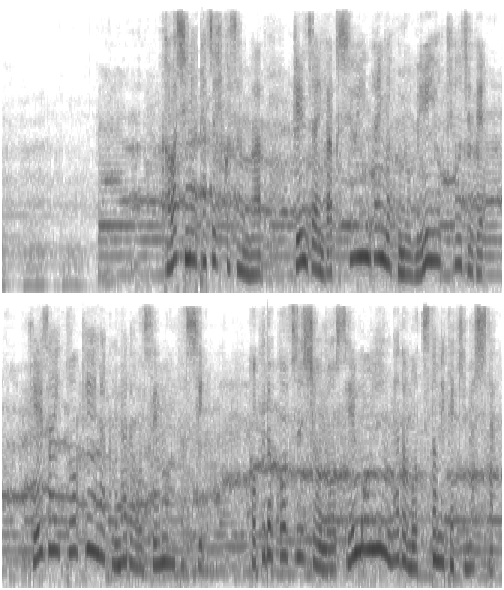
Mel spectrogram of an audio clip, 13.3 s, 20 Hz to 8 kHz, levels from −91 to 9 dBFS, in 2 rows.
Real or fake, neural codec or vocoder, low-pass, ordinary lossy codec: fake; codec, 24 kHz, 6 kbps, HILCodec; 7.2 kHz; AAC, 32 kbps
